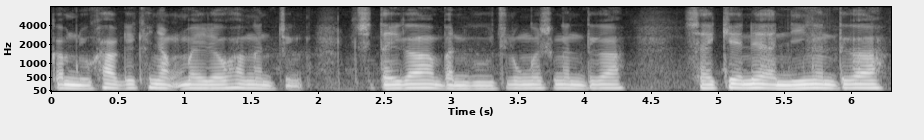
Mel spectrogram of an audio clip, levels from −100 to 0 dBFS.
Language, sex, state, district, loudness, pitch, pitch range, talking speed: Wancho, male, Arunachal Pradesh, Longding, -14 LUFS, 125 Hz, 120-130 Hz, 170 wpm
